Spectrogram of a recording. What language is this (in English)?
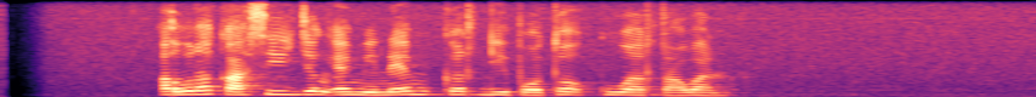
Sundanese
